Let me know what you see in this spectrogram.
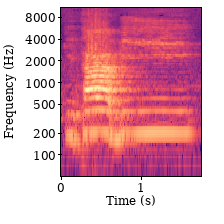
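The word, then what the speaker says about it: كتابي: Então, a palavra é kitabi, quer dizer, meu livro. E atenção, ao terminar com o pronome, eu tenho que alongar a sílaba. A última sílaba, neste caso.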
